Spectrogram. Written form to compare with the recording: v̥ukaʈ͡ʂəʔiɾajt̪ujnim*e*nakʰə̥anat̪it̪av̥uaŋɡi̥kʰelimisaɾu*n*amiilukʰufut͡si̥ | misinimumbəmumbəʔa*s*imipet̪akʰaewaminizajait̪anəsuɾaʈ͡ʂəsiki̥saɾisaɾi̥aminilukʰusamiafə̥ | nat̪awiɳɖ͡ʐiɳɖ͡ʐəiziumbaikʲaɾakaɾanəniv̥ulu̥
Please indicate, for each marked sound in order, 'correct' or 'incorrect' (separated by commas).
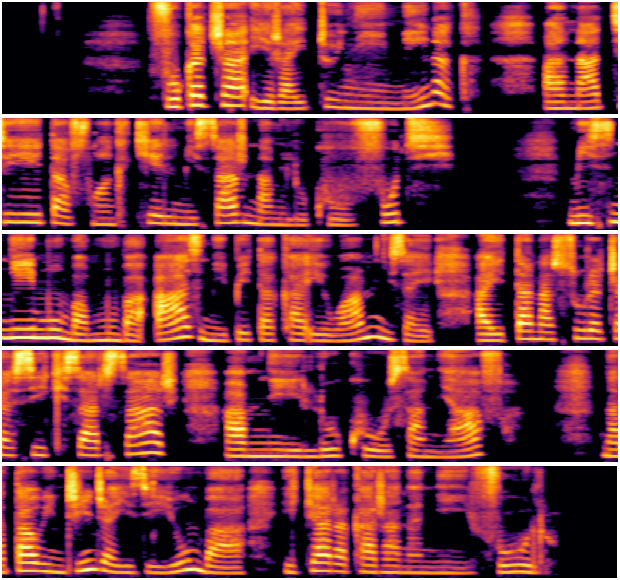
correct, correct, incorrect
